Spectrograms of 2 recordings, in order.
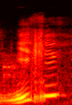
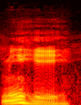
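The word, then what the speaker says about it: mihi: I remember where like the H in it is pronounced as a K. Really? Yeah. Like there's a word MI. I specifically remember this. And called it Miki. It was Mickey or something. No, that in uh Latin class that's pronounced mihei.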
